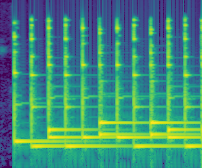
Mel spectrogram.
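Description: Mobile phone ringtone: a quick run of bright, struck, marimba-like notes, about six a second, that stops near the end and rings away.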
